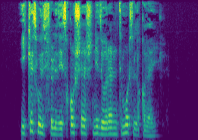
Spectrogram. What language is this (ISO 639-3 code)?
kab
